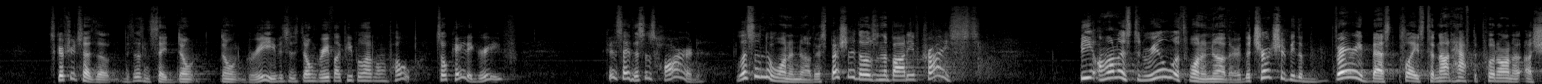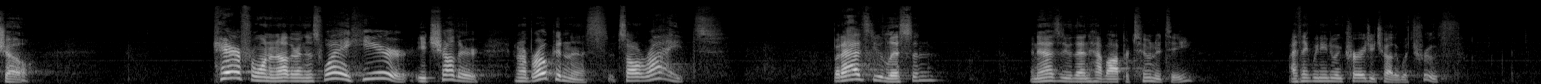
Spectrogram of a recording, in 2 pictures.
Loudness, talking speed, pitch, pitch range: -23 LUFS, 195 wpm, 170 Hz, 145-230 Hz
